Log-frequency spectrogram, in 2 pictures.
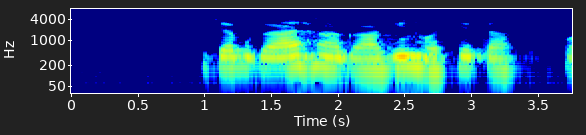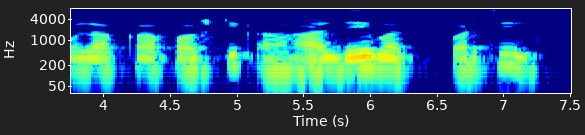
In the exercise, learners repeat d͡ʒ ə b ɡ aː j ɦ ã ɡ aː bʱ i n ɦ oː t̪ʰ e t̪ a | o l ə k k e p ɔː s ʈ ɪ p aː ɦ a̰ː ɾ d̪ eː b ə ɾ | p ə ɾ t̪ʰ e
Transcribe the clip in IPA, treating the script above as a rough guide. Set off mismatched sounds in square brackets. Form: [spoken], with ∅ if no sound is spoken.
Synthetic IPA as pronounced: d͡ʒ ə b ɡ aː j ɦ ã ɡ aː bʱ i n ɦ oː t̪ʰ e t̪ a | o l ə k k [a] p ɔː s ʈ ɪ [k] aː ɦ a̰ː ɾ d̪ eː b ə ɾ | p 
